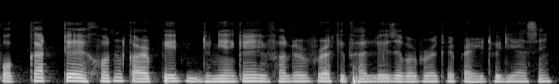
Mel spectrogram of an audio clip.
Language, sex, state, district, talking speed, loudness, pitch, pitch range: Assamese, male, Assam, Sonitpur, 140 wpm, -17 LUFS, 135 Hz, 135-145 Hz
